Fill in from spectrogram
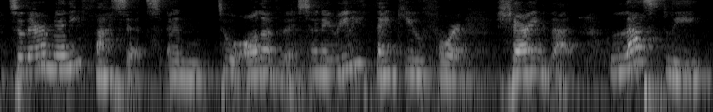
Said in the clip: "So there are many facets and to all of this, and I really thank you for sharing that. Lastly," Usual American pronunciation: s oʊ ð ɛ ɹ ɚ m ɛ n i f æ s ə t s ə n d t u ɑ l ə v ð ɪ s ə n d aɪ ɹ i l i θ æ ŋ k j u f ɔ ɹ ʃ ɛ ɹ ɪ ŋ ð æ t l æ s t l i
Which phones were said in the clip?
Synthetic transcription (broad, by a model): s oʊ ð ɛ ɹ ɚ m ɛ n i f æ s ə t s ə n t u ɑ l ə v ð ɪ s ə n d aɪ ɹ i l i θ æ ŋ k j u f ɔ ɹ ʃ ɛ ɹ ɪ ŋ ð æ t l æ s t l i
